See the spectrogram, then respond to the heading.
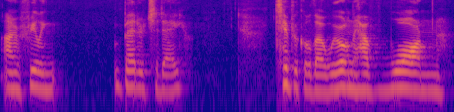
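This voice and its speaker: A woman's voice: lowish voice, little pitch movement, normal speed, a bit bright. A woman in her twenties chatting casually on a live stream, rambling and answering viewers' comments as they come in. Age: 20s.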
